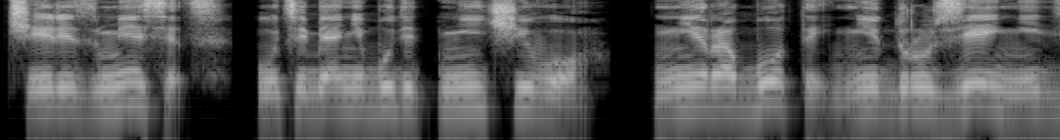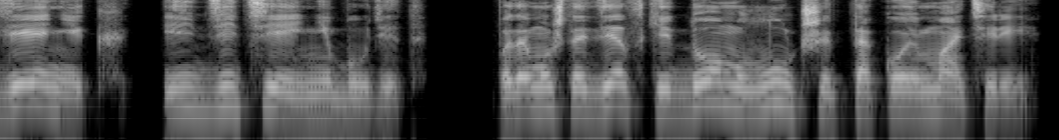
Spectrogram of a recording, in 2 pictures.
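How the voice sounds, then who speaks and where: A narrator voicing a cruel, contemptuous man berating a woman, slow and harsh. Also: mid-range voice, big pitch swings, clean tone, dry recording, studio quality, full character voice. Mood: scornful.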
